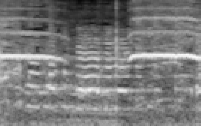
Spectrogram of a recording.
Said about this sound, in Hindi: लोग भागो भागो के साथ साथ सीटी बजा रहे हैं।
